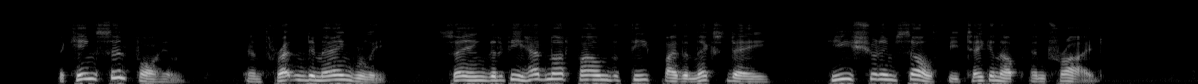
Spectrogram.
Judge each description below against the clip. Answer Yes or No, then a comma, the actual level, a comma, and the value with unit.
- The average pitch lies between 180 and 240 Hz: Yes, high, 190 Hz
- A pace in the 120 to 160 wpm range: Yes, average, 150 wpm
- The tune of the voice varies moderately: No, wide, 7.4 semitones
